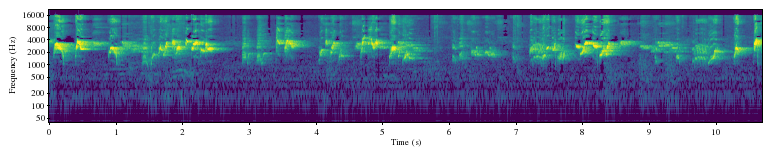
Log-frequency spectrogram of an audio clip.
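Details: Nam Dong, Hue red-whiskered bulbul singing in voice training: repeated warbled phrases of bright slurred notes, each lasting about a second, separated by short pauses, with faint background hum.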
